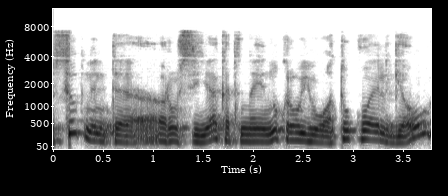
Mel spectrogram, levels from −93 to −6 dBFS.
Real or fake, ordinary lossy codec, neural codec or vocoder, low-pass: fake; MP3, 64 kbps; codec, 16 kHz, 16 kbps, FreqCodec, larger model; 7.2 kHz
